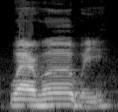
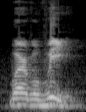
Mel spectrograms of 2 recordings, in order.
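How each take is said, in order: First: The word 'were' is stressed and strong. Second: The word 'were' is weak and unstressed. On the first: The speaker calls it right. "instead of" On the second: The speaker calls it wrong. "So I stressed the wrong word. I thought were was supposed to be weak there"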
